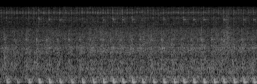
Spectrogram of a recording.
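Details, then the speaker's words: Shogun Robot motorcycle after a major service, with parts found dirty on teardown, cleaned and refitted: starts right away into an even, steady putter of about eleven pulses a second with no misses or rattles, and the light no longer flickers. Normal smooth idle. "bisanya ya hidup langsung enak ya langsung udah enak tuh lampunya nggak kedip-kedip langsung udah enak"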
